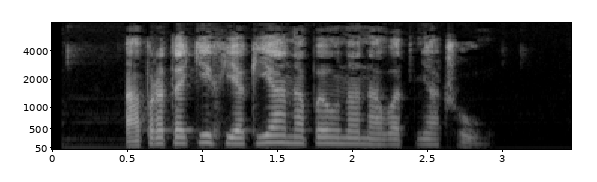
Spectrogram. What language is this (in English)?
Belarusian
